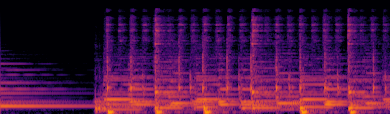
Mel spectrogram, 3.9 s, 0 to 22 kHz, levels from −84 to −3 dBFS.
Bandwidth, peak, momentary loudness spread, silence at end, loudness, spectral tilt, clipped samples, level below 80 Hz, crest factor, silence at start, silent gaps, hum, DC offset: 16 kHz; -14 dBFS; 9 LU; 0 s; -31 LUFS; -5.5 dB/octave; under 0.1%; -40 dBFS; 18 dB; 0 s; none; none; under 0.1%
